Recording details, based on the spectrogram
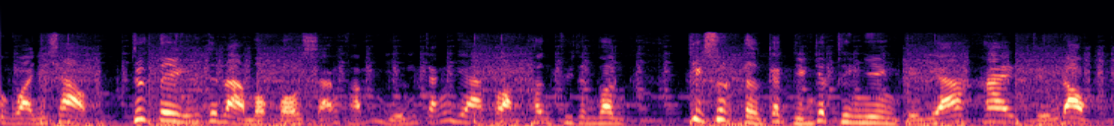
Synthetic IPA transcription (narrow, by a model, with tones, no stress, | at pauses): ŋkwaː˨˩ɲɨ̰˧˩˦saː˧wt͡ɕɨ˦˥ək̚t̪i˧əkt͡ɕi˧nlaː˨˩mo˨˩t̚ɓo̰˧˨saː˧˩nfə˧˩mzɨ̰˧˥əŋt͡ɕa˨˦ŋzaː˧˩t̪waː˨˩nt̪ʰə˧nfi˧t̪ʰa˧ŋ̟və˧n | t͡ɕi˦˥ək̚swə˦˥t̚t̪ɨ˨˩kaː˦˥k̚zḭ˧˥ənt͡ɕə˦˥t̪ʰi˧ənɲi˧ənkḭ˧˨zaː˨˦haː˧jt͡ɕḭ˧˨əwɗə˨˩wŋ͡m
